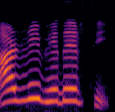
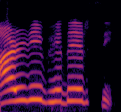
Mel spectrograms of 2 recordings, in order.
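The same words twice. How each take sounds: Both takes have the same delivery.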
